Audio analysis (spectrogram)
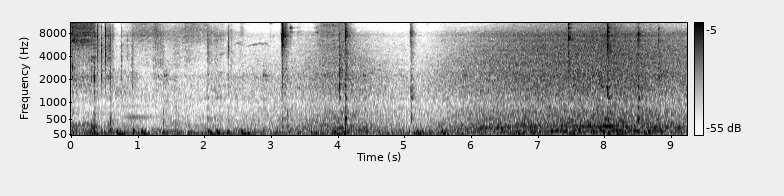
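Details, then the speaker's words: Small fan plugged into a regular 120 V wall outlet runs with a soft, even airy whoosh and no hum, unlike its loud hum on a Ryobi 120 W inverter. "Oh wait, I had it at a slow setting, but if you can hear this, this is a regular sound on a 120 volts regular outlet. No humming. No humming noise."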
